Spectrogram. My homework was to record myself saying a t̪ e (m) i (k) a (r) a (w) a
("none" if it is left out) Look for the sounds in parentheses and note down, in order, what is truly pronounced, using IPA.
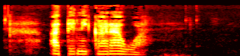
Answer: n, k, ɾ, w

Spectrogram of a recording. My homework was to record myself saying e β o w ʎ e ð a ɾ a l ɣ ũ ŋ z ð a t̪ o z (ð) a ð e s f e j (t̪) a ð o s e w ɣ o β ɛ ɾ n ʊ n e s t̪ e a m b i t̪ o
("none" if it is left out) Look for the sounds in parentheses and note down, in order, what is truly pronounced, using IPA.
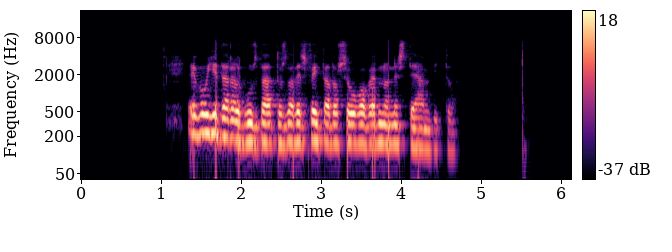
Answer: ð, t̪

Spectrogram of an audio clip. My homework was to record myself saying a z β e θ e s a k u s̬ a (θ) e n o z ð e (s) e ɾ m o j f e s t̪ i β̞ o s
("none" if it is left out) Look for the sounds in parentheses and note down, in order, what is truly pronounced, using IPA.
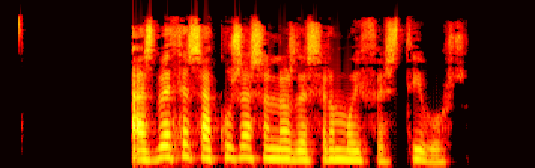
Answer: s, s

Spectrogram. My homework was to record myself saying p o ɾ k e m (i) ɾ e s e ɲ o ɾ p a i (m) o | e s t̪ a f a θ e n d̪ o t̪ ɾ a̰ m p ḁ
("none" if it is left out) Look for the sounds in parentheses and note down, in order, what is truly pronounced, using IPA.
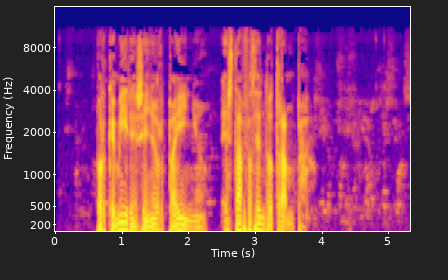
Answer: i, ɲ

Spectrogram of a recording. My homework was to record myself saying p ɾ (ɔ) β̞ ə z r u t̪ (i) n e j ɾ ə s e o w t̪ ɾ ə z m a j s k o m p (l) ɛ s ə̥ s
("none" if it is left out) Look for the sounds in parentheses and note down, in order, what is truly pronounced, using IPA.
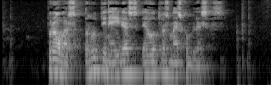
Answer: ɔ, i, l

